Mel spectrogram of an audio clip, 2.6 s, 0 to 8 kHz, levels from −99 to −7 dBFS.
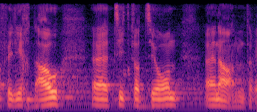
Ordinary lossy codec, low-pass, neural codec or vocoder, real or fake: none; 7.2 kHz; none; real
